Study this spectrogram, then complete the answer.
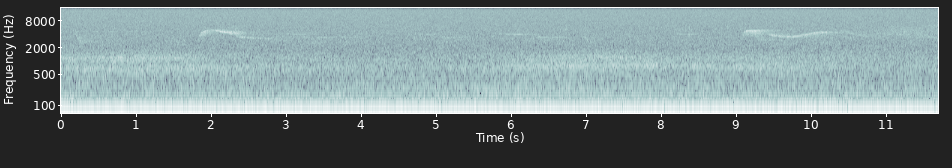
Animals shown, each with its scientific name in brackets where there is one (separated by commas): Eastern Wood-Pewee (Contopus virens), Black-capped Chickadee (Poecile atricapillus)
